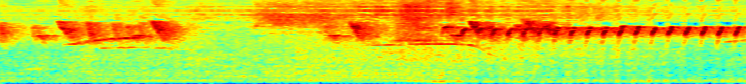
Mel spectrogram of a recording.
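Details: Bar-winged prinia singing, used to tutor other cage songbirds: scratchy high bursts and a rising slurred whistle, followed by a rapid, evenly spaced trill of sharp notes.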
